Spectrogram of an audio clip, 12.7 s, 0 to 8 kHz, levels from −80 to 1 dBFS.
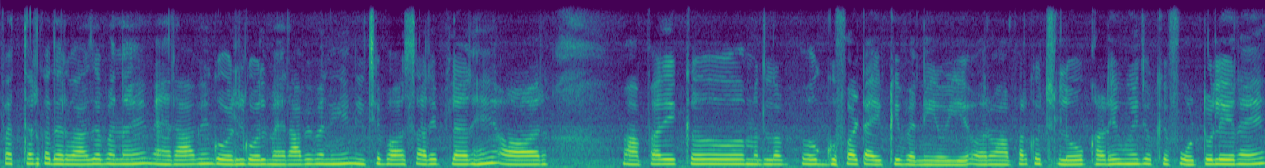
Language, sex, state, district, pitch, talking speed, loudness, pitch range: Hindi, male, Bihar, Lakhisarai, 215 Hz, 190 wpm, -14 LUFS, 205-220 Hz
